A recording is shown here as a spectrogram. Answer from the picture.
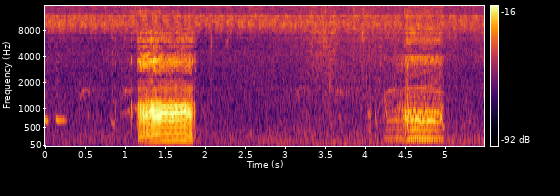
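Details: Ailing female hedgehog at a rural farmhouse in northern Spain, with sounds first likened to a clucking hen; one strong harmonic, nasal call of under a second, then a softer, similar call about three seconds later.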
